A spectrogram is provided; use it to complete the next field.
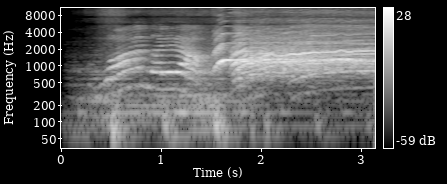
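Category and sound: crowd, group screaming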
